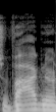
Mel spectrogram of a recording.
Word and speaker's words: Wagner: Okay, so let's, and I take it it's pronounced Wagner, not Wagner, thank you. – That's the Russian way of doing it.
